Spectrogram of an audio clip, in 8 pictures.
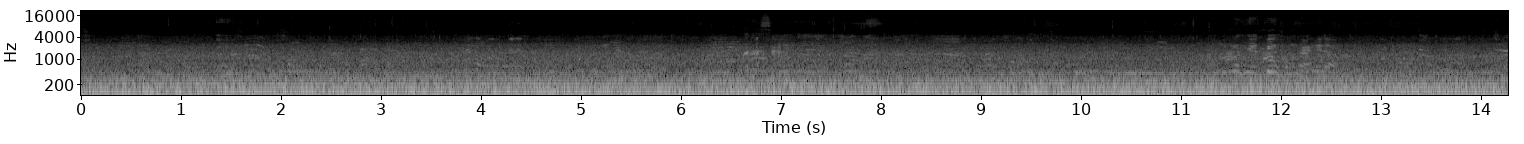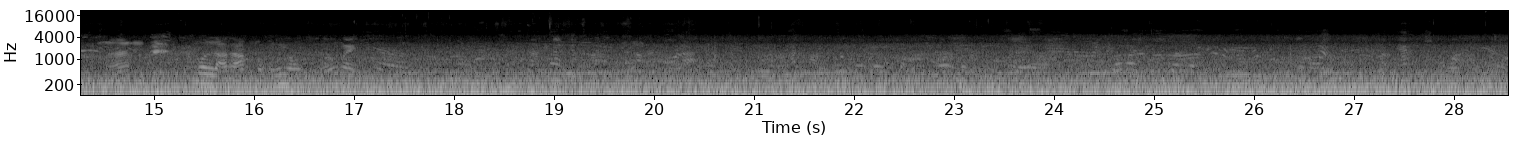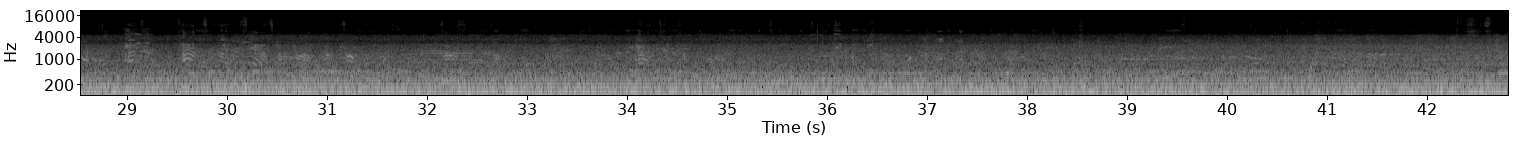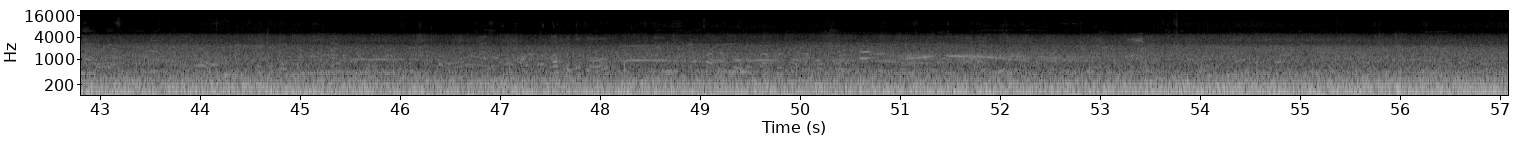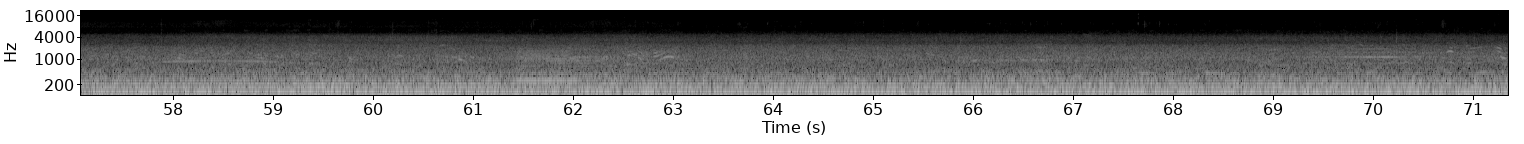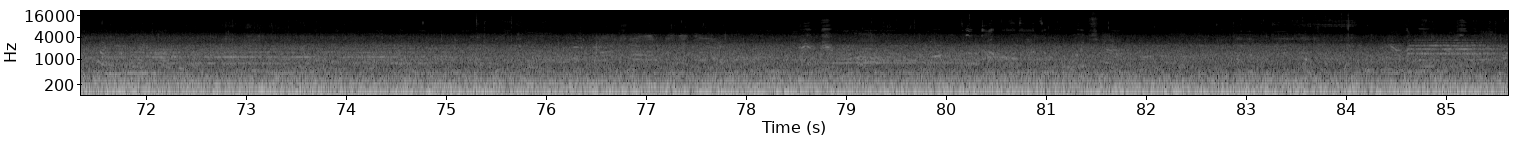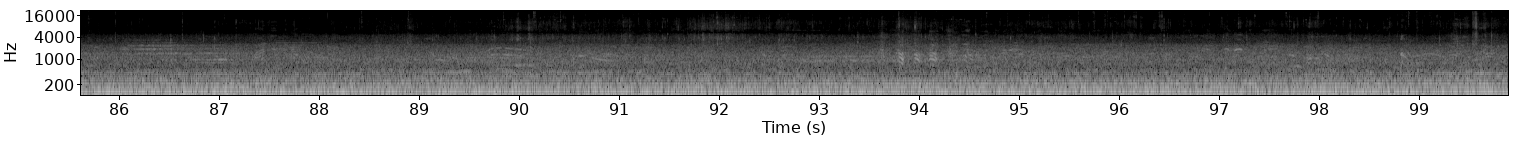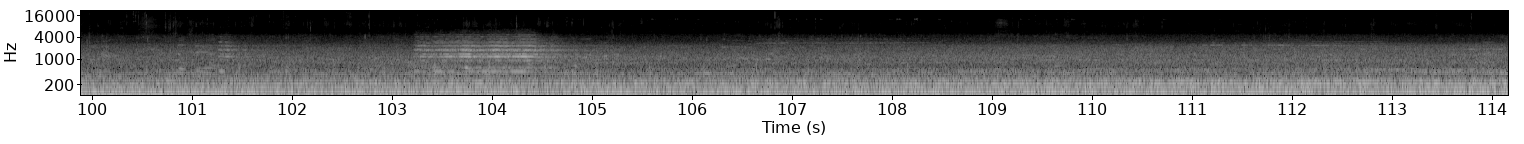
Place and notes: the Bund, Shanghai - Stood by the river
sound of the Boat traveling through, Many tourists, In the back of the clock tower chimes, Binaural recordings, Zoom H6+ Soundman OKM II
Huangpu, Shanghai, China, 2 December 2013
